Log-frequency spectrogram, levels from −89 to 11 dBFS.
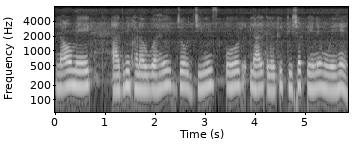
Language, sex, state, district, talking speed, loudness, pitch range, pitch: Hindi, female, Madhya Pradesh, Bhopal, 175 wpm, -15 LUFS, 170-190 Hz, 180 Hz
